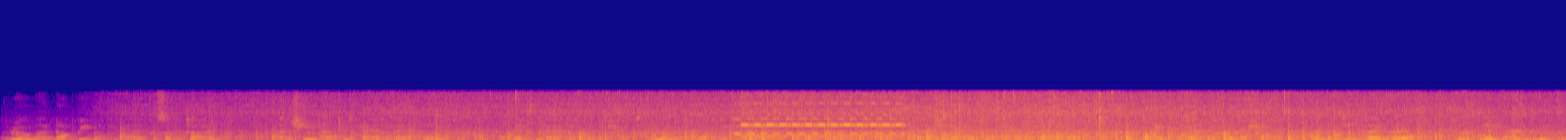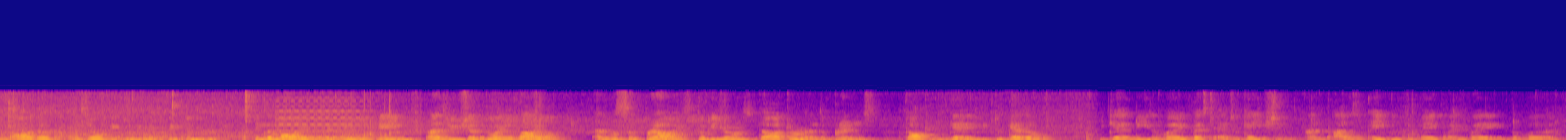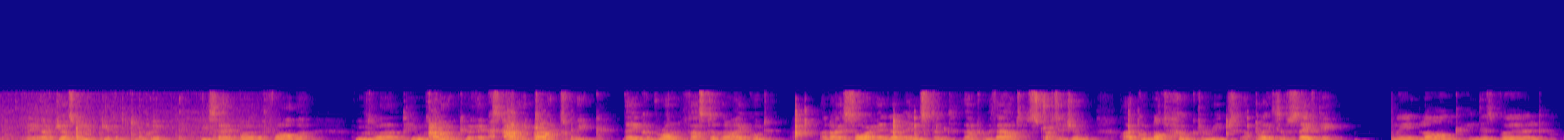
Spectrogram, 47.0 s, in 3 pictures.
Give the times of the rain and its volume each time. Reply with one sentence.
The rain can be heard from 0.0 to 34.2 s, getting louder then quieter.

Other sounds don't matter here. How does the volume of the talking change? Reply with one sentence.
The loudness of the talking goes up, then down.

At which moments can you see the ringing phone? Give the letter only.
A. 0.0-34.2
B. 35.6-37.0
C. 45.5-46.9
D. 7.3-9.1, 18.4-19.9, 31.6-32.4
D.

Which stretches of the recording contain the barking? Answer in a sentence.
You can hear the barking from 35.6 to 37.0 s.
